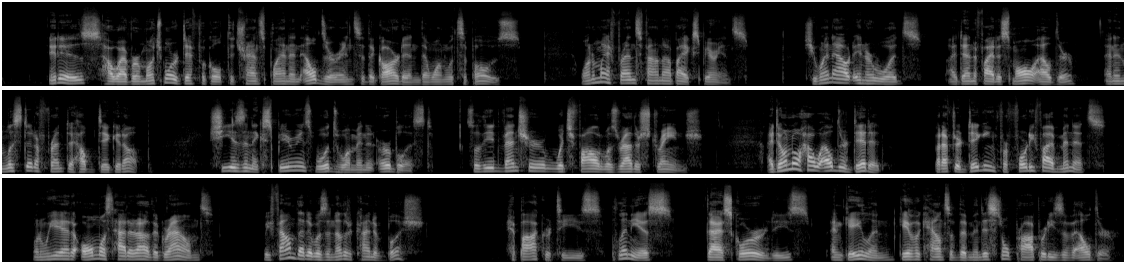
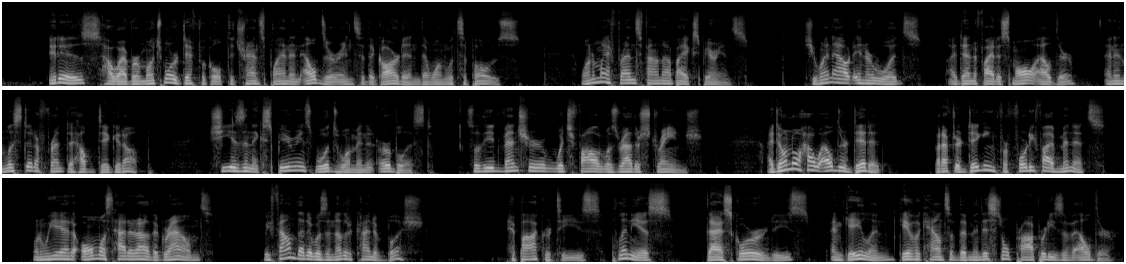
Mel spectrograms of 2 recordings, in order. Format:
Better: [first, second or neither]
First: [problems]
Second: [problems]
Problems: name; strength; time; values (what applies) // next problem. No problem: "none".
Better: second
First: thin; somewhat; fading below 350 Hz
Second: none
